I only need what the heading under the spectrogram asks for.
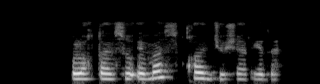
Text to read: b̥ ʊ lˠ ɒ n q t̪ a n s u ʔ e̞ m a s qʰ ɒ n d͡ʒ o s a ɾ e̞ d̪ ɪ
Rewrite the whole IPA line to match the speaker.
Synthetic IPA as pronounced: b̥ ʊ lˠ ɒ q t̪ a n s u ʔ e̞ m a s qʰ ɒ n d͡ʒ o ʃ a ɾ e̞ d̪ ɪ

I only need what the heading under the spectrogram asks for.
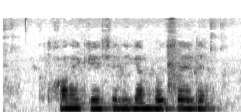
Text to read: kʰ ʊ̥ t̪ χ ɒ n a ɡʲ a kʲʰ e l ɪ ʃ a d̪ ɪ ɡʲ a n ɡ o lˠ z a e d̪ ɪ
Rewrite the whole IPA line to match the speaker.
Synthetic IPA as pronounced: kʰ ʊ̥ t̪ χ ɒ n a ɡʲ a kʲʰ e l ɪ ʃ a d̪ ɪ ɡʲ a n b o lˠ s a e d̪ ɪ

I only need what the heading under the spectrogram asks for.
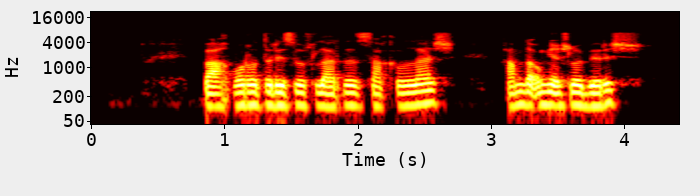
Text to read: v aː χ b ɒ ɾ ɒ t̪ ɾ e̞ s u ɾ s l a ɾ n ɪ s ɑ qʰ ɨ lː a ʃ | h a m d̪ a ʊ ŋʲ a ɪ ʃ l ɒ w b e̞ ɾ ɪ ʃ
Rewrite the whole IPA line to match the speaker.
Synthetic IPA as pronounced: v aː χ b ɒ ɾ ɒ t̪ ɾ e̞ s u ɾ s l a ɾ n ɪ s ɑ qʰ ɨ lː a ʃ | h a m d̪ a ʊ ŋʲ a ɪ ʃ l ɒ w b e̞ ɾ ɪ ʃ

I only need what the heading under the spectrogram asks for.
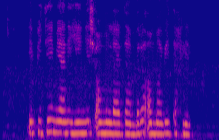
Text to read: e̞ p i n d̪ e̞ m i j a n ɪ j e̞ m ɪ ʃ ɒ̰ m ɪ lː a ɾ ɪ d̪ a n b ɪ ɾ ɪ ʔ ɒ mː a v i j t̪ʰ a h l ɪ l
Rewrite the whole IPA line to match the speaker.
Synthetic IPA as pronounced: e̞ p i d̪ e̞ m i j a n ɪ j e̞ ŋ ɪ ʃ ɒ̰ m ɪ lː a ɾ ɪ d̪ a n b ɪ ɾ ɪ ʔ ɒ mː a v i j t̪ʰ a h l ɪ l

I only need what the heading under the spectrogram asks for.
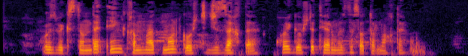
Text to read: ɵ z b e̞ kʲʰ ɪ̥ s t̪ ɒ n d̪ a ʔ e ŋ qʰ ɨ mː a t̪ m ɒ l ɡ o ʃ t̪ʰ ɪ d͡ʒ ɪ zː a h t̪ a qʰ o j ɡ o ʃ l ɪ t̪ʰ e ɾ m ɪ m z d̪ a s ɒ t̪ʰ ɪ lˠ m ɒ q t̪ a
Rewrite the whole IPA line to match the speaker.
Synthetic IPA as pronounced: ɵ z b e̞ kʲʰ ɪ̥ s t̪ ɒ n d̪ a ʔ e ŋ qʰ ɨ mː a t̪ m ɒ l ɡ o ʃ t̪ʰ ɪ d͡ʒ ɪ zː a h t̪ a qʰ o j ɡ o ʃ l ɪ t̪ʰ e ɾ m ɪ z d̪ a s ɒ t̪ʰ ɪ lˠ m ɒ q t̪ a

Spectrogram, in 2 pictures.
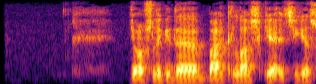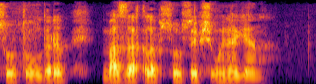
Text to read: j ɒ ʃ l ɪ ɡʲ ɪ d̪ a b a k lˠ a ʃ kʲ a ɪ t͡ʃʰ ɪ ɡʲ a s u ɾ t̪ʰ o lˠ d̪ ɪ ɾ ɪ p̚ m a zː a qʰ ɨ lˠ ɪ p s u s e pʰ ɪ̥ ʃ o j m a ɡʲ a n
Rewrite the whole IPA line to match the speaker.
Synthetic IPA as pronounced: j ɒ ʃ l ɪ ɡʲ ɪ d̪ a b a k lˠ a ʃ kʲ a ɪ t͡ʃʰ ɪ ɡʲ a s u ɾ t̪ʰ o lˠ d̪ ɪ ɾ ɪ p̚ m a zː a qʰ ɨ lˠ ɪ p s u s e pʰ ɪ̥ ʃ o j n a ɡʲ a n

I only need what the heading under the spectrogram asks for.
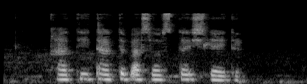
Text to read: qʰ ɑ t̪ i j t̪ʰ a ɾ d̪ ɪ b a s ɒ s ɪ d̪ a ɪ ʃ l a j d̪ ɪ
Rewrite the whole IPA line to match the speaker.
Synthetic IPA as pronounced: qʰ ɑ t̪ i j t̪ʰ a ɾ t̪ ɪ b a s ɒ s ɪ d̪ a ɪ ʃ l a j d̪ ɪ

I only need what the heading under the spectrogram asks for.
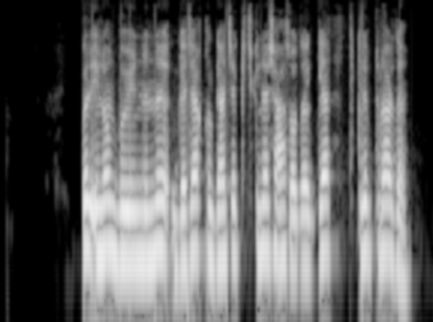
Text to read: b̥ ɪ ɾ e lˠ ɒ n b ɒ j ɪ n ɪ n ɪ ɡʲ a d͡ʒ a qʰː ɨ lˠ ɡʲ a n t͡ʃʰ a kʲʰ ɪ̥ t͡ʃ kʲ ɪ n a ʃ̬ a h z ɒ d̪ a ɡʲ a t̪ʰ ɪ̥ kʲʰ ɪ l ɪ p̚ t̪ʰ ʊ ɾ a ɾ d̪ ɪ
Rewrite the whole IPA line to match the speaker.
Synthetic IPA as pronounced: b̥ ɪ ɾ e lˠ ɒ n b o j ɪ n ɪ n ɪ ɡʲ a d͡ʒ a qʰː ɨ lˠ ɡʲ a n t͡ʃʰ a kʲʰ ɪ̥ t͡ʃ kʲ ɪ n a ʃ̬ a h z ɒ d̪ a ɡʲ a t̪ʰ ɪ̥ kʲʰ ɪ l ɪ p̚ t̪ʰ ʊ ɾ a ɾ d̪ ɪ

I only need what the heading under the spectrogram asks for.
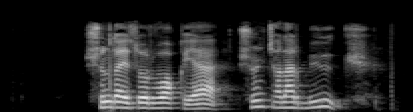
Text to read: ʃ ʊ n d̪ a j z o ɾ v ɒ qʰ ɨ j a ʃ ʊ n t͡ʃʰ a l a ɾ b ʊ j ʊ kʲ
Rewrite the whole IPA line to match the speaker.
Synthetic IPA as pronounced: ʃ ʊ n d̪ a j z o ɾ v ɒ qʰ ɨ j a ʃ ʊ n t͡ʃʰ a l a ɾ b ʊ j ʊ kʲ

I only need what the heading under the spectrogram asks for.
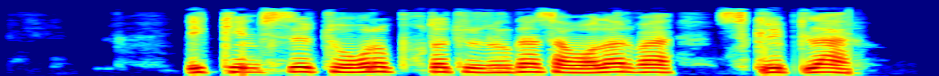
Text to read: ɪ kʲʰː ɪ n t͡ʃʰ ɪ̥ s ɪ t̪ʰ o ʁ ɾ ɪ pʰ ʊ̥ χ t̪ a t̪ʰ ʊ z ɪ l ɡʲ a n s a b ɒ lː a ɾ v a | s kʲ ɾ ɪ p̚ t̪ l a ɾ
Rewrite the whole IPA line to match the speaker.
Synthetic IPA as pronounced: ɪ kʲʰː ɪ n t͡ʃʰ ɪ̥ s ɪ t̪ʰ o ʁ ɾ ɪ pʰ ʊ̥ χ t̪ a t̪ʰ ʊ z ɪ l ɡʲ a n s a v ɒ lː a ɾ v a | s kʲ ɾ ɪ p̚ t̪ l a ɾ

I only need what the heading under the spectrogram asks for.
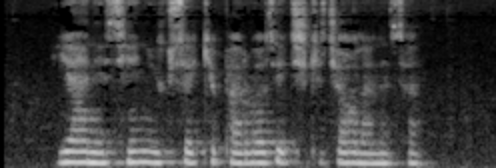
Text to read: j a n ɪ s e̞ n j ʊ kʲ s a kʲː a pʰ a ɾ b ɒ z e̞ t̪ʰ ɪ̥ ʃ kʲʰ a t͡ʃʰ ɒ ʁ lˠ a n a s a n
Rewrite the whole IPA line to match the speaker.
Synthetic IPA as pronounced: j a n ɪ s e̞ n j ʊ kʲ s a kʲː a pʰ a ɾ v ɒ z e̞ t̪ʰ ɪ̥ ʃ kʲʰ a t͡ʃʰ ɒ ʁ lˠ a n a s a n

